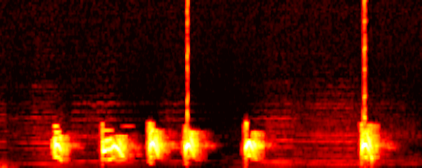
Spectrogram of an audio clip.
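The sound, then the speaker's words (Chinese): A voice imitates a small dog barking: six short, fairly high yaps, the first five in a quick uneven run and the last after a brief pause, with quiet between them. “先是小猫叫，然后是小狗叫，”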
